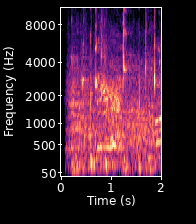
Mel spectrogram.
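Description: A basketball being dribbled on a hardwood court, several short bounces.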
